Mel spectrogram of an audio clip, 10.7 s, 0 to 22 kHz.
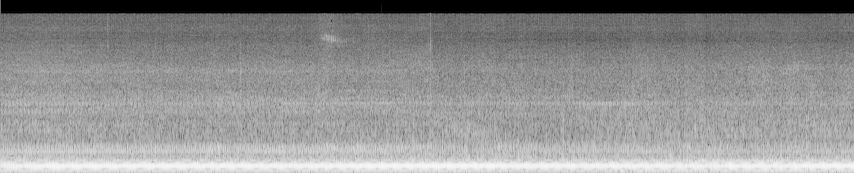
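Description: Datsun Fairlady Roadster's rebuilt R16 four-cylinder engine running at steady revs while cruising, heard from inside the car.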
